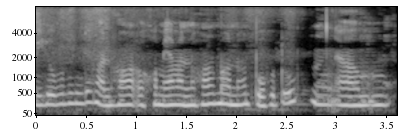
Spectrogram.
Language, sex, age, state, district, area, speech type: Assamese, female, 30-45, Assam, Charaideo, urban, spontaneous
